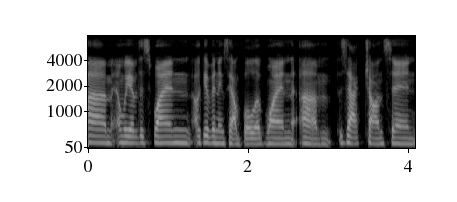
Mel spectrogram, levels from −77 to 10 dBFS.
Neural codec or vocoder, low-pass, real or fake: vocoder, 22.05 kHz, 80 mel bands, Vocos; 7.2 kHz; fake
